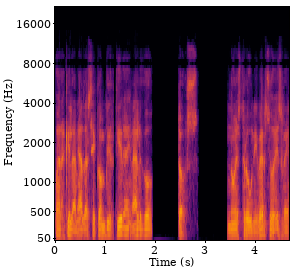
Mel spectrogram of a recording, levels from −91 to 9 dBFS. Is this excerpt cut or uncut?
cut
